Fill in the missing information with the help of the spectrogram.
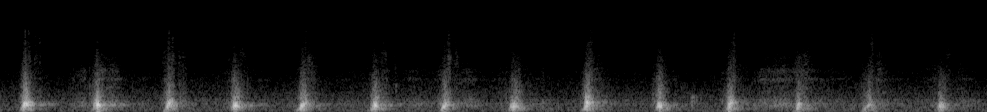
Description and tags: Stereo. Meant to sound like the tail of a large beast going back and forth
